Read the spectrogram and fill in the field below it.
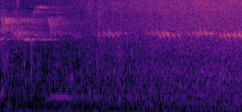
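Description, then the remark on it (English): A single soft, brief owl hoot rises out of a hushed night ambience, with faint high insect chirps running steadily in the background. No one speaks. “You thought you heard something other than the hooting of an owl, but when you really focused, you weren't able to hear anything.”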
